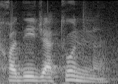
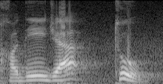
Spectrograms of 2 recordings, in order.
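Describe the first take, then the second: First: The name ends in 'tun' with an n. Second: The name ends in 'tu' without an n. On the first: The speaker calls it wrong. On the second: The speaker calls it right.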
